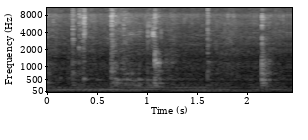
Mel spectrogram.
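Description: Finely chopped potatoes, beans and carrots fry in oil in a pan, with a soft background sizzle broken by several sharp spatula scrapes and clacks at an uneven rhythm.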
